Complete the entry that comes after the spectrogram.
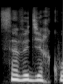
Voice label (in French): ça veut dire quoi, common french words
